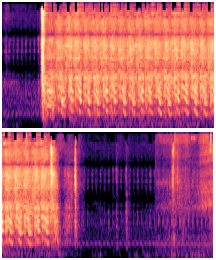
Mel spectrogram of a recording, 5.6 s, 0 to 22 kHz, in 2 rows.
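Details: Mazda MX5/Eunos Roadster off the road 13 years, fuel pump hooked up, two-stroke oil mix for first start: steady rhythmic cranking about three beats a second for three seconds, never catching.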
